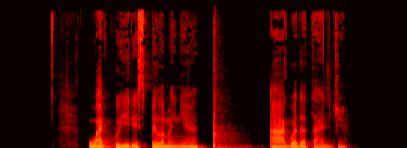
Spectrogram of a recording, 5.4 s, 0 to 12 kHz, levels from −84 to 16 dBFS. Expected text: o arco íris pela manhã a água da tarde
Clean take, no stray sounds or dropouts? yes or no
no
